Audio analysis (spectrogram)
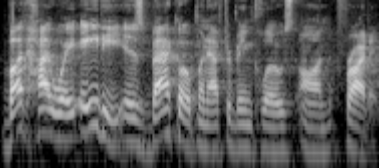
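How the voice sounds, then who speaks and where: A man's voice: mid-range voice, moderate pace. A man anchoring a television newscast, reading scripted stories. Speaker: TV news anchor.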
